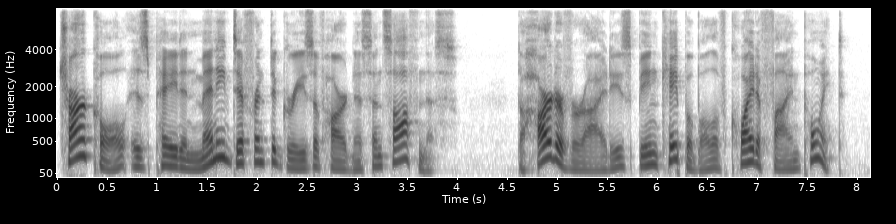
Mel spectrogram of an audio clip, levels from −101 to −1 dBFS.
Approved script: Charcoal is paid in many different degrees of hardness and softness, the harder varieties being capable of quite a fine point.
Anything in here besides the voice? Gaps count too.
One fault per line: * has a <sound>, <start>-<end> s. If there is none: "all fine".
all fine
